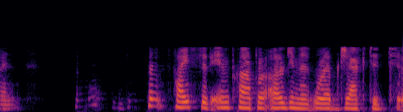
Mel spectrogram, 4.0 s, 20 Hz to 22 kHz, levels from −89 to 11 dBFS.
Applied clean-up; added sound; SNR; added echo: neural mask model DeepFilterNet 3.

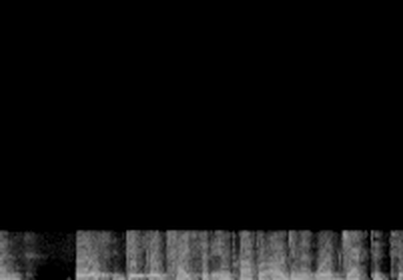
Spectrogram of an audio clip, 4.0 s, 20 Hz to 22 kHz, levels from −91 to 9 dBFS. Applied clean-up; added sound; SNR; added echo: neural mask model Resemble Enhance denoiser.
